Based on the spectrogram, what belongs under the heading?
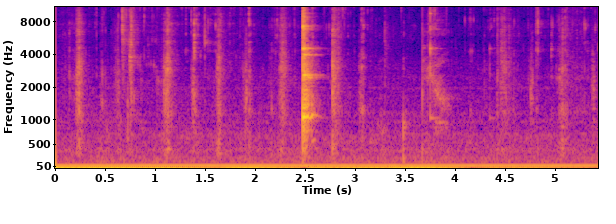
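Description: Close-miked chewing of a mouthful of yeolmu naengmyeon, cold noodles with young radish kimchi, full of quick crisp crunches. About two and a half seconds in comes a single sharp ringing clink of chopsticks against the bowl. A steady low hum runs underneath.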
